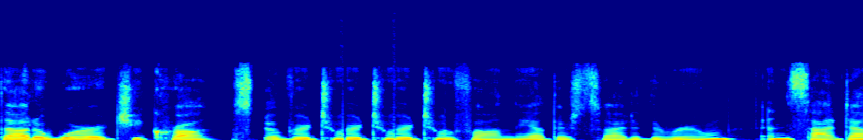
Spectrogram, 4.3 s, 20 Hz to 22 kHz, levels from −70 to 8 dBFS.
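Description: A call audio freeze runs from 1.01 to 1.18 s. The speech stops advancing and its last sound is drawn out as a fading buzz or hiss for about 144 ms, including roughly 30 ms of near silence. This is likely late packets draining the jitter buffer. Nothing is lost, but everything after it arrives 144 ms later.

Short concealed packet loss follows at 1.28 to 1.34 s. About 40 ms of the call never reached the decoder in time, and the receiver covered the hole by extending the preceding sound before blending back into the real signal. It is heard as a brief smear.

CD stuck on one turn begins at 1.71 s and lasts until 2.22 s. A skip sends playback back over the same 0.26 s of speech, which plays twice in a row with a short mute at each jump. The result is the quick, even stutter of a scratched disc.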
